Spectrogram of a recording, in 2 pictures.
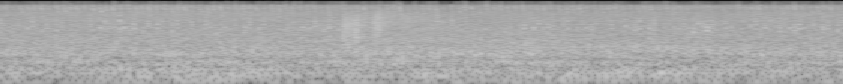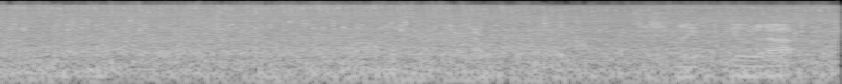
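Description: A helicopter drones in the video game DMZ with a constant, loud rotor and engine roar that fills the whole stretch, with faint voices beneath it.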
